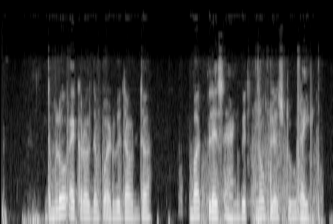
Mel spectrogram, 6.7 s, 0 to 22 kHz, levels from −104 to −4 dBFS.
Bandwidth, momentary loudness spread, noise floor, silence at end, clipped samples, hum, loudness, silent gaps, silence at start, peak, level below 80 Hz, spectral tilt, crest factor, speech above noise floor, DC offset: 7.6 kHz; 11 LU; -47 dBFS; 0.2 s; under 0.1%; none; -19 LUFS; none; 0.05 s; -2 dBFS; -44 dBFS; -7.5 dB/octave; 18 dB; 28 dB; under 0.1%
